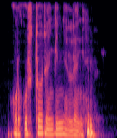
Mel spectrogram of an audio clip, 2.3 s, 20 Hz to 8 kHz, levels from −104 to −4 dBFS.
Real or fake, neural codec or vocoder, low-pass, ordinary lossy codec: fake; codec, 16 kHz, 8 kbps, FunCodec, trained on LibriTTS, 25 frames a second; 7.2 kHz; none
